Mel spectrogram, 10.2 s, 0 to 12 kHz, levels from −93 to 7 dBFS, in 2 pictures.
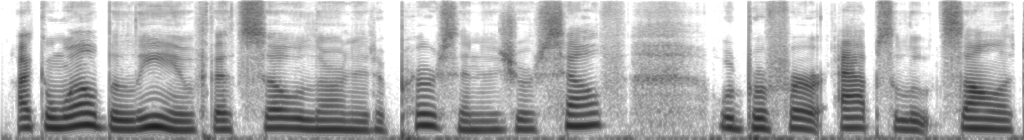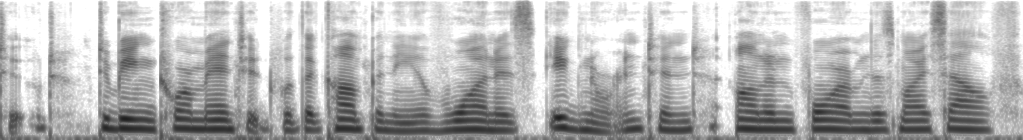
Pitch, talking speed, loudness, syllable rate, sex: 185 Hz, 170 wpm, -18 LUFS, 5.6 syllables/s, female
